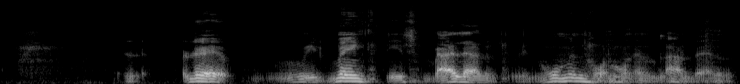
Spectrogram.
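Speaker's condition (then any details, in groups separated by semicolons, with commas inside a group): Muscular Parkinson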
